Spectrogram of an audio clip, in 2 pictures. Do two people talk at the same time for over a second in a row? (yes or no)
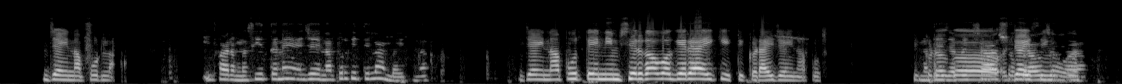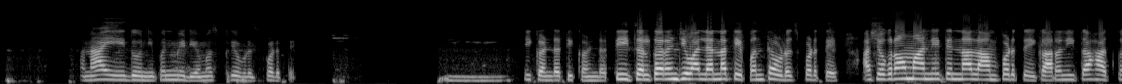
yes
